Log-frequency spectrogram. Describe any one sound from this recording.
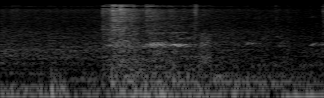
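Elevator doors slide open with a rattle.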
